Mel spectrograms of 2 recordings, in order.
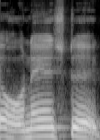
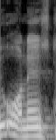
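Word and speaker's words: honest: अपन पढ़ते हैं केट, इसे हम क्या पढ़ते हैं होनेस्ट, कि ऑनेस्ट, ओनेस्ट पढ़ते हैं, होनेस्ट नहीं पढ़ता है, और इसे पढ़ते हैं आवर, पढ़ते हैं भैयू।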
